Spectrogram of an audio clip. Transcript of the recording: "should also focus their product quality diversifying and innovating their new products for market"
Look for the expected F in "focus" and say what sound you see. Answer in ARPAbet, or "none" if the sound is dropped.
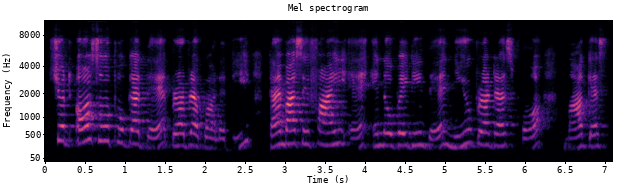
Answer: P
